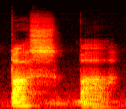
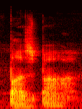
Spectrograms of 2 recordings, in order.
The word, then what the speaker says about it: bus bar: Also, I'm going to take this opportunity to say bus bar. Bus bar, not buzz bar.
